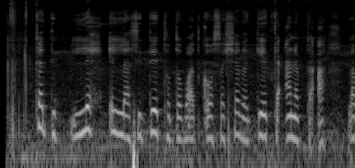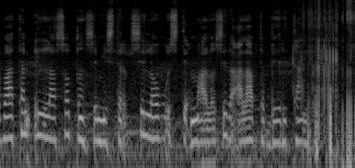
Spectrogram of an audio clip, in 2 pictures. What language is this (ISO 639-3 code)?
som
